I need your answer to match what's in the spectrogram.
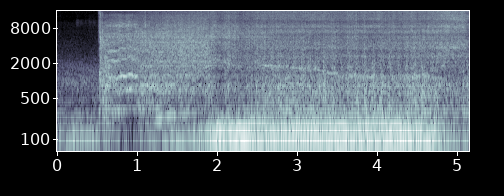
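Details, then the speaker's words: MGB GT V8 conversion, first start of the V8: brief crank, catches straight away and settles into a steady, even V8 burble with light blips; shut off because the oil pressure gauge had not moved. Normal start and idle. "No, it sounded right, didn't Sounds it? good."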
